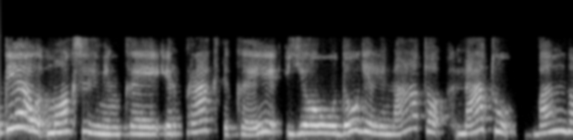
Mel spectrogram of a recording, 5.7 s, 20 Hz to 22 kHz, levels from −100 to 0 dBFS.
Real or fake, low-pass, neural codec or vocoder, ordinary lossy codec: real; 7.2 kHz; none; Opus, 64 kbps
